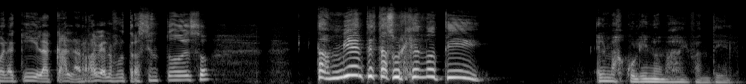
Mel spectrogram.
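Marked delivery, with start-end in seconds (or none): 3.1-4.9 high, loud and strained; loud emphatic. Acted. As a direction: push it out with force. Enfático sobre el berrinche interior. (grito enfático)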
